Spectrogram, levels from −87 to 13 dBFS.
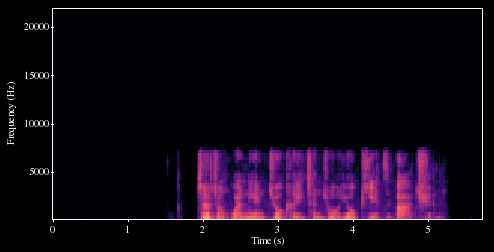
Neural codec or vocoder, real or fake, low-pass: vocoder, 22.05 kHz, 80 mel bands, WaveNeXt; fake; 7.2 kHz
